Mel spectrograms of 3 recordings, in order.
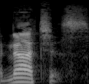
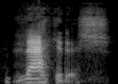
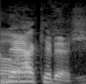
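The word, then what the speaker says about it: Natchitoches: went to college in n a t c h t o c h s yeah Naas right no no Nantucket closer nackadish oh nackadish yes yes yes yes see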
